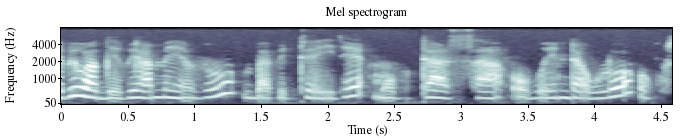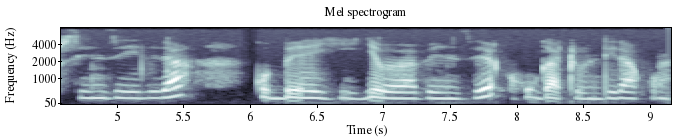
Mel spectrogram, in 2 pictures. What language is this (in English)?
Soga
